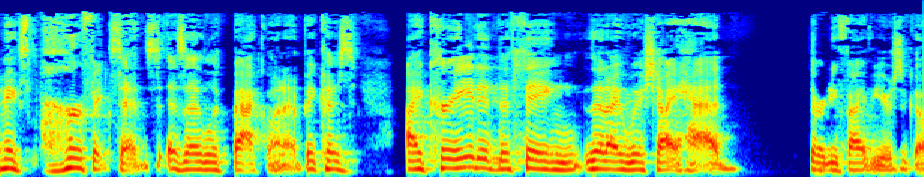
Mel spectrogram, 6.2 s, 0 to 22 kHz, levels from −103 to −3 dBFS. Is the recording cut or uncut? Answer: cut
